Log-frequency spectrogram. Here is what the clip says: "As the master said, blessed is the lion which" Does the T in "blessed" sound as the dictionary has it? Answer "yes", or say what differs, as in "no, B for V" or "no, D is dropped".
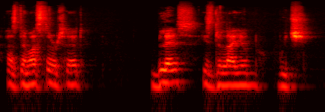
no, T is dropped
